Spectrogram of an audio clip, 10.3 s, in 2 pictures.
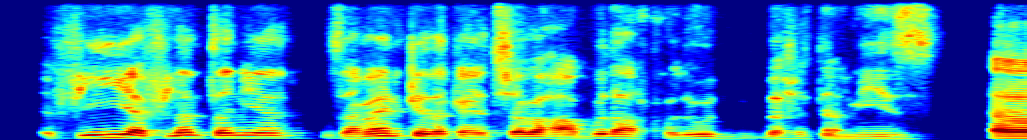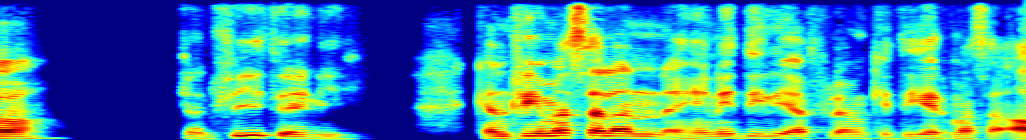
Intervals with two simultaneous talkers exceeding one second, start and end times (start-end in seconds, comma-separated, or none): none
